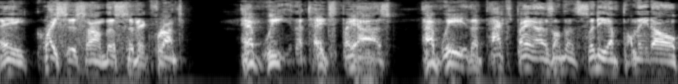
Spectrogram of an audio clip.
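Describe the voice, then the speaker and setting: A man puts on a character voice, fairly low in pitch and moderate in pace. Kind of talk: formal, pompous broadcast delivery.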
